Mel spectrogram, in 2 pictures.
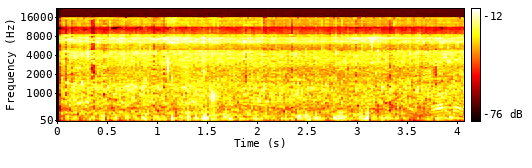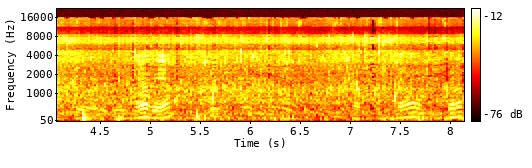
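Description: Water sloshing and splashing around people wading waist-deep through a canal, busiest in the first three seconds. Faint voices call out a few times from about four seconds in.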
